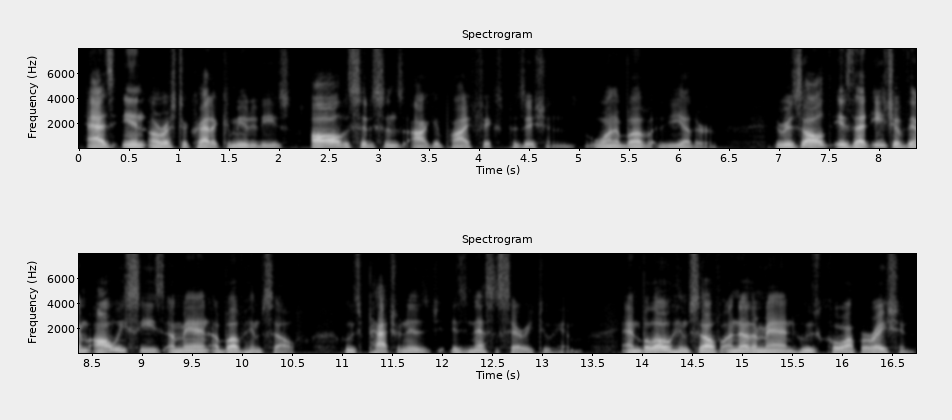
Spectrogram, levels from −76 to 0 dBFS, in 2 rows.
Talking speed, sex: 155 wpm, male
